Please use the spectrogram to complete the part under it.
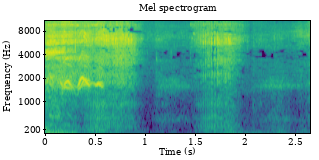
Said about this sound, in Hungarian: Megmutatom még egyszer, szerintem ez a kamu. Kamu hang. Nem, ez egy mesefilm, hát így nem horkol senki.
